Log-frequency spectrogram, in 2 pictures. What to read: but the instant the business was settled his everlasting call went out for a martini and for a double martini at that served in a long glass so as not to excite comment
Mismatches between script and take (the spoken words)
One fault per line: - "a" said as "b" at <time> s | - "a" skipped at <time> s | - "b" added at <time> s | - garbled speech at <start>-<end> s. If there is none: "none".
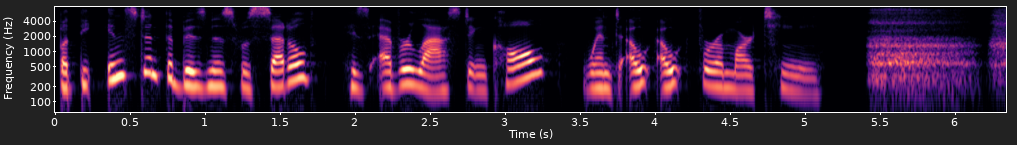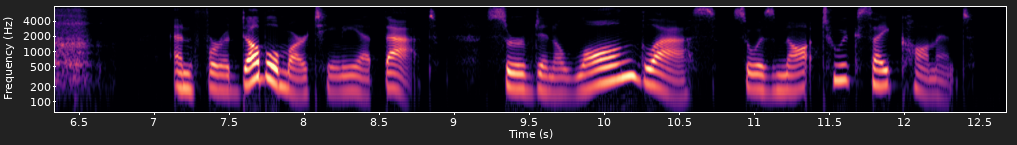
- "out" added at 4.0 s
